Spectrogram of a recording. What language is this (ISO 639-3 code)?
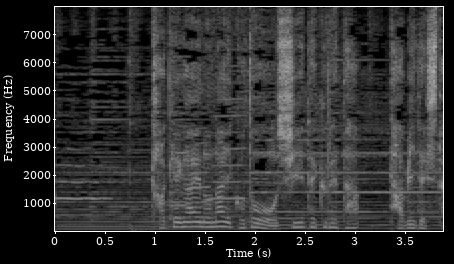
jpn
